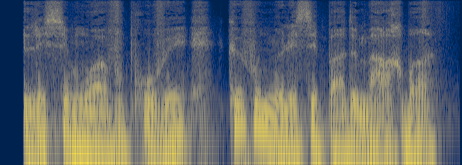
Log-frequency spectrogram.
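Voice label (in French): French Male Flirt; Marbre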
